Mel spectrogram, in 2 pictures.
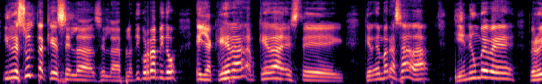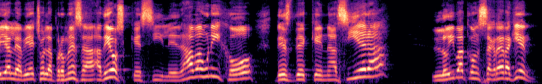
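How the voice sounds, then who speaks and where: A man's voice: high-pitched, moderate pace. A Mexican man in his thirties preaching a sermon in a church hall, asking the congregation questions and joking with them. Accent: Mexican Spanish. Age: 30s. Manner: lively, asks the congregation questions and jokes with them.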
